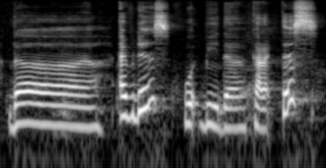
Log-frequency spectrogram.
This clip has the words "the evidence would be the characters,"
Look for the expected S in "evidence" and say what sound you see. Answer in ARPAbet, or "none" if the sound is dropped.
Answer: S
